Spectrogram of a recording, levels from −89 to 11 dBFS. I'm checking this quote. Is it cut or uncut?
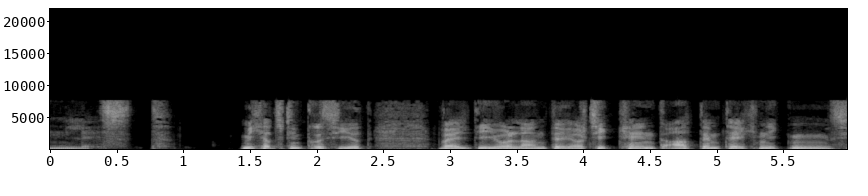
cut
